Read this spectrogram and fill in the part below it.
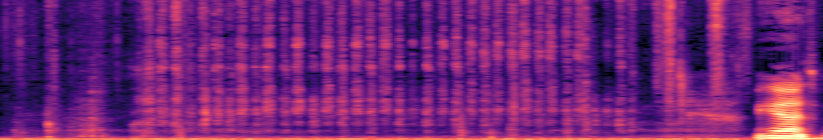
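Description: A plastic edge scrapes rapidly across a card.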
